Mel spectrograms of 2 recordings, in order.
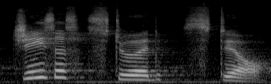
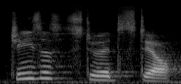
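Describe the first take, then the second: First: Very slow, hushed and still. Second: Slow, softer hushed repeat; slower and softer. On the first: Preacher slowing down for the still moment, hushed. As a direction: let each word hang in stillness. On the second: Preacher repeating the verse slowly, softer and hushed. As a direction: draw it out even quieter. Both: Shown as a demonstration. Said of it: "is interesting".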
